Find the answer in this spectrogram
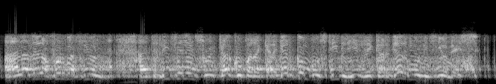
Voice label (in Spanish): dialogs spanish; War Thunder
